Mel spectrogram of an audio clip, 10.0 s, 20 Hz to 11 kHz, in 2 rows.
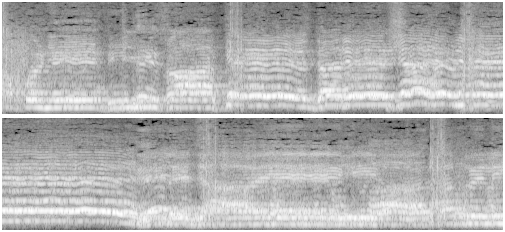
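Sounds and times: hands slapping chests: 0.0 - 0.4, 2.2 - 2.6, 4.0 - 5.1, 7.0 - 7.4, 9.2 - 9.6
men chanting together: 0.0 - 10.0.

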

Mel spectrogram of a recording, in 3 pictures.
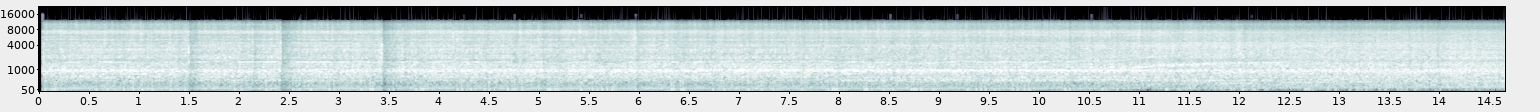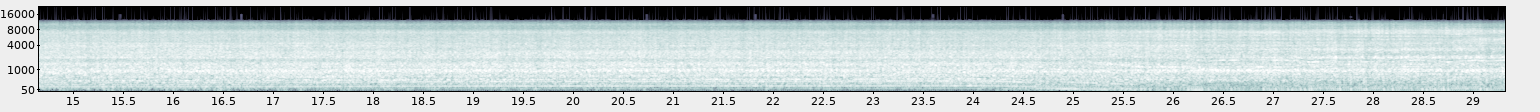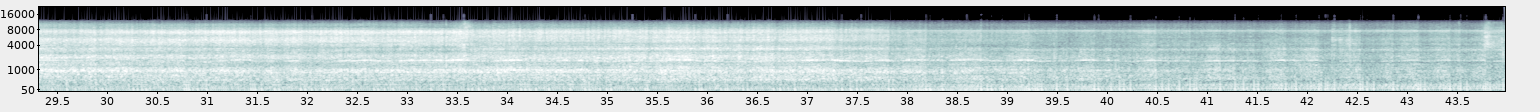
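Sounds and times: engine idling rough: 0.0 - 43.9
engine revving up: 0.0 - 43.9.

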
